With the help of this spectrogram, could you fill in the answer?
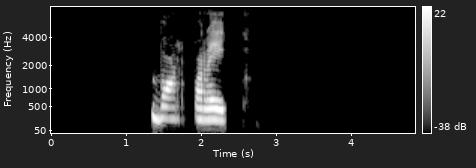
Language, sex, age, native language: Icelandic, male, 9, Icelandic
